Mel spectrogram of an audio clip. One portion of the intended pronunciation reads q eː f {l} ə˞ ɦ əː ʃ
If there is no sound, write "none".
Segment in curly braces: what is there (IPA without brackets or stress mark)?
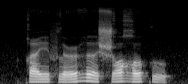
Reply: l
